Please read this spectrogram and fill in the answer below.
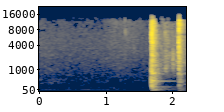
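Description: Quiet room tone, then one sudden loud knock near the end that dies away quickly.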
